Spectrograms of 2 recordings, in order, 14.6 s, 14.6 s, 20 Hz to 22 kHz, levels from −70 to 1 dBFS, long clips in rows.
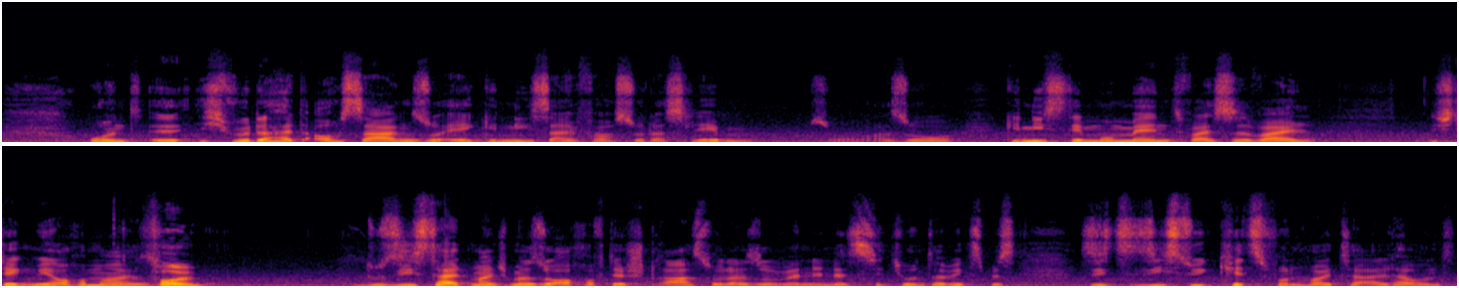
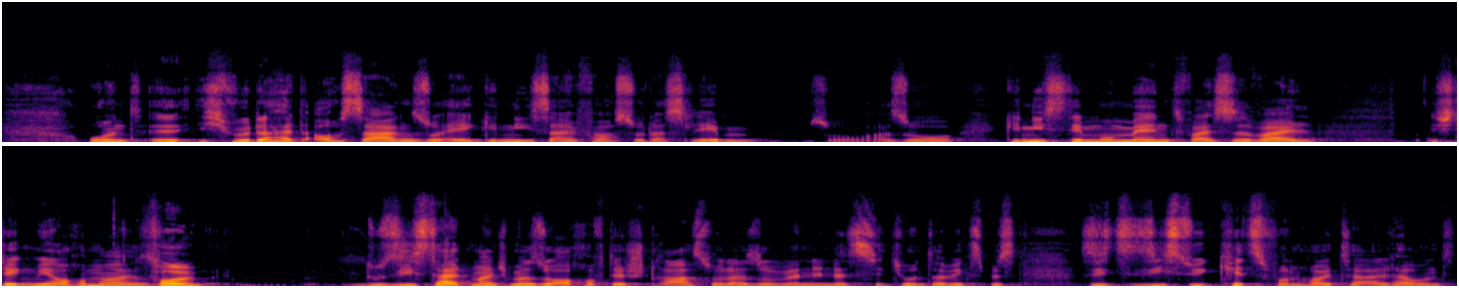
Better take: second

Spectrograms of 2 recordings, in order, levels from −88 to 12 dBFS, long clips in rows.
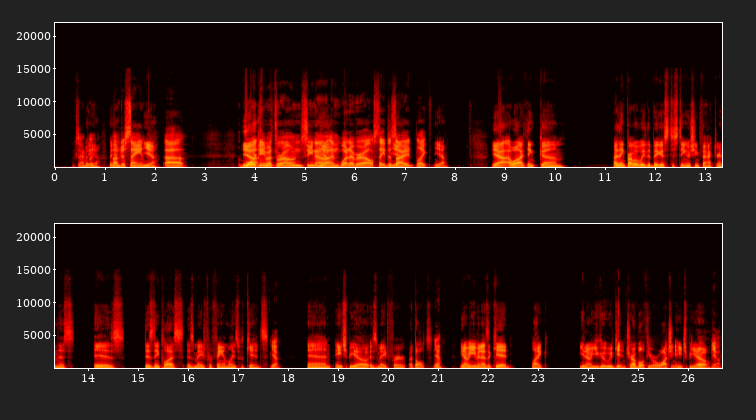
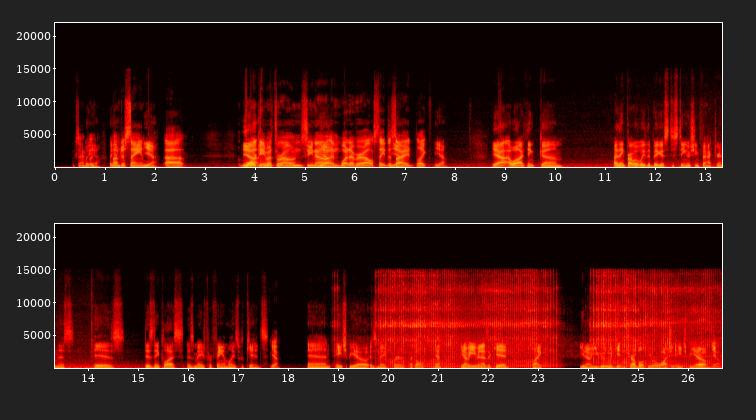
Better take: first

